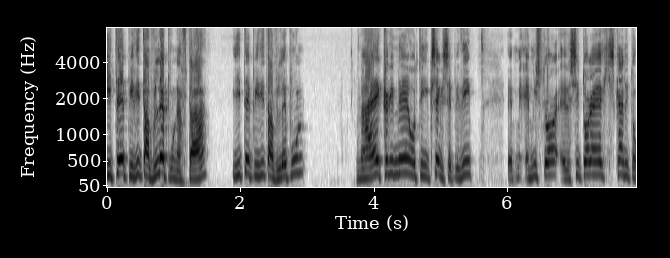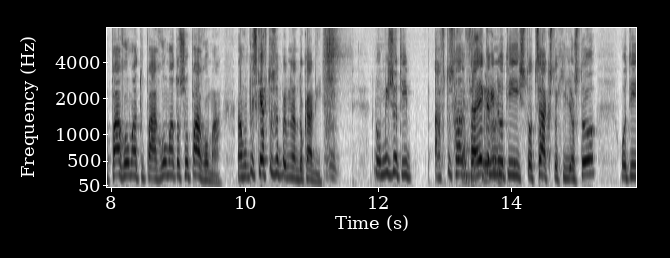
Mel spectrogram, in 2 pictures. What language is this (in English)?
Greek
